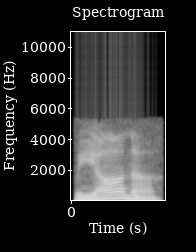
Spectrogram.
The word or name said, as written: liana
